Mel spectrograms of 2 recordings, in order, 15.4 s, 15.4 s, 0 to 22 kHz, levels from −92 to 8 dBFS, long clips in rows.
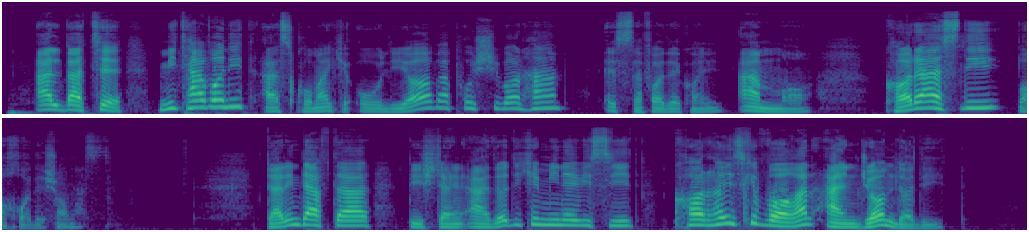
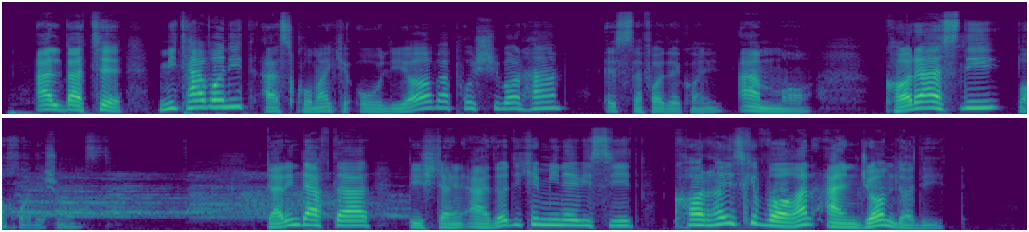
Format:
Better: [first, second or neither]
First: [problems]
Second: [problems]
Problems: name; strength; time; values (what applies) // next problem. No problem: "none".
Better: first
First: none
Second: dog barking; faint; from 7.5 to 11 s; peak 20 dB below the speech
